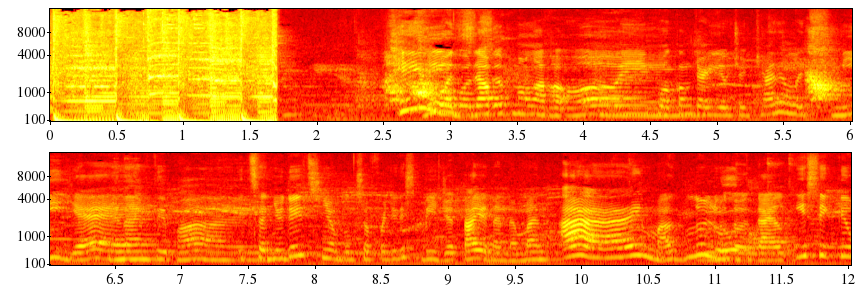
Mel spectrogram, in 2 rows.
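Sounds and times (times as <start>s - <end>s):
women talking animatedly: 2.5s - 12.0s.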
